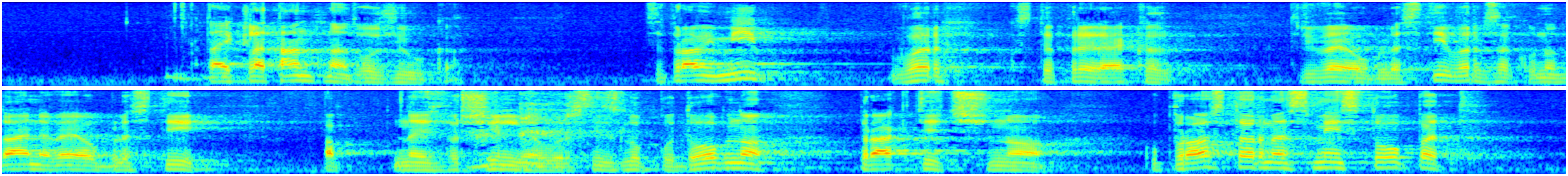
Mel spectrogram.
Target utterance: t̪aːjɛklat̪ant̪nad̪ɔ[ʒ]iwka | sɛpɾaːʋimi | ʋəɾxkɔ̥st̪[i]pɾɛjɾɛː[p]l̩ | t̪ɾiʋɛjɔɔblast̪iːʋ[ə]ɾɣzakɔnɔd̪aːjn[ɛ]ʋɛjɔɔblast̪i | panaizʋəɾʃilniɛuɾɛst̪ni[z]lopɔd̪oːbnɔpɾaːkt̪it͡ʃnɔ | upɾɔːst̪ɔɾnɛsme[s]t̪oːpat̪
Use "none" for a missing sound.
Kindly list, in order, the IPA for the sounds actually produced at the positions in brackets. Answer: ʒ, ɛ, k, ə, ɛ, z, s

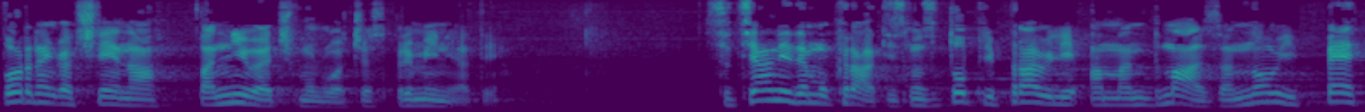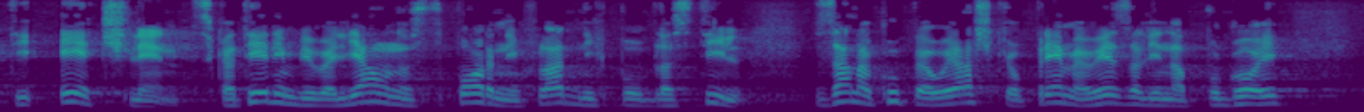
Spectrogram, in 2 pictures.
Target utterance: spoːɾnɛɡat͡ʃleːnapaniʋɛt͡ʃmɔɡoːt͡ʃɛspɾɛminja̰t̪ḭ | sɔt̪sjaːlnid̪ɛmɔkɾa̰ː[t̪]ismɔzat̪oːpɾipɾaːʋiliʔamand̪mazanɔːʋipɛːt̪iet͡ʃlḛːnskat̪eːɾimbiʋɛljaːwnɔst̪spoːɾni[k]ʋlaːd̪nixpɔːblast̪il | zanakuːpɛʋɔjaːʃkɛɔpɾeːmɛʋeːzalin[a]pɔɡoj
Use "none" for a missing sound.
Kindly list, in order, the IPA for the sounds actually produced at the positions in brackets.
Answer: t̪, x, a

